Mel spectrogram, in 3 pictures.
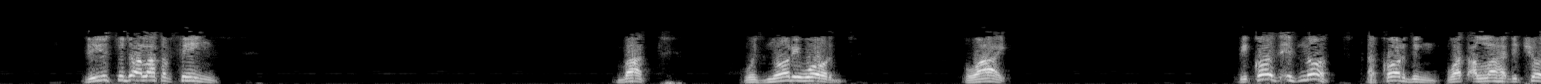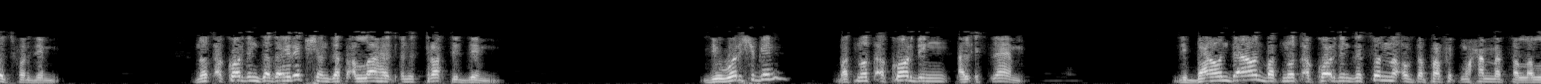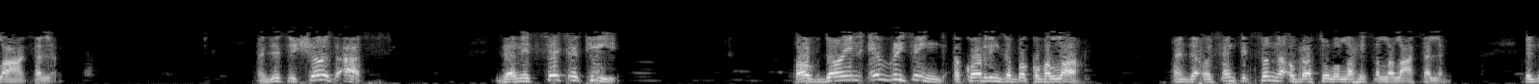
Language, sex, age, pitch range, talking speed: English, male, 50-69, 120-180 Hz, 105 wpm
